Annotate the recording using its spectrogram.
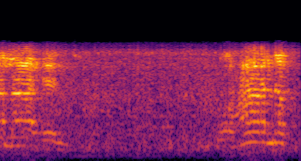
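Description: A man's voice speaking in two short bursts, one at the start and one near the end, over a steady hiss of a low-quality recording.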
